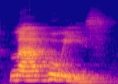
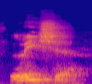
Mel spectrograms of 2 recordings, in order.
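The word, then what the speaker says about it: Laoise: Because this is how I would read it if I were to see the name. Louise. Every time I see that name, I just go, Louise, and Cameron corrects me and says... Leisha.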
